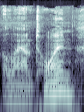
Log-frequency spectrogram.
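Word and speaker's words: Allantoin: Plantain contains alantoin sometimes pronounced alantoine.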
